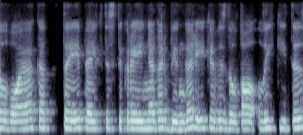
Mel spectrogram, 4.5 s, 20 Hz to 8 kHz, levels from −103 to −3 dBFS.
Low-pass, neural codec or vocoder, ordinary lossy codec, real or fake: 7.2 kHz; none; MP3, 64 kbps; real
